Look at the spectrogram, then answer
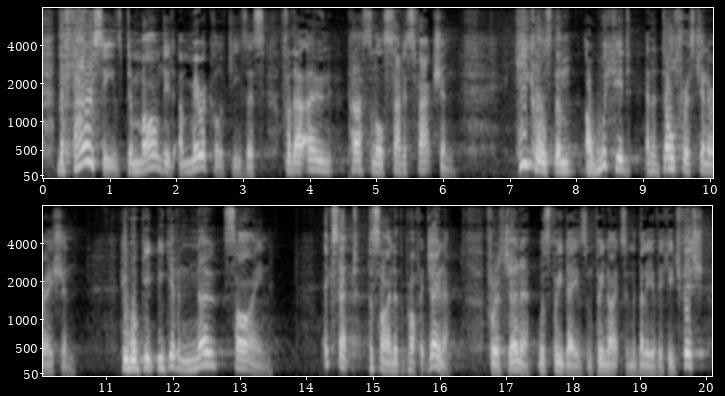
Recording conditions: large echoing room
